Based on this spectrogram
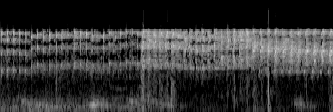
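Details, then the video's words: Lovebird song made for training other birds: a thin, pulsed high chatter that bursts into a louder, denser scratchy trill after two seconds and keeps going unbroken, with a couple of sharp clicks. "LOVERBIRD GACOR!!!"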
